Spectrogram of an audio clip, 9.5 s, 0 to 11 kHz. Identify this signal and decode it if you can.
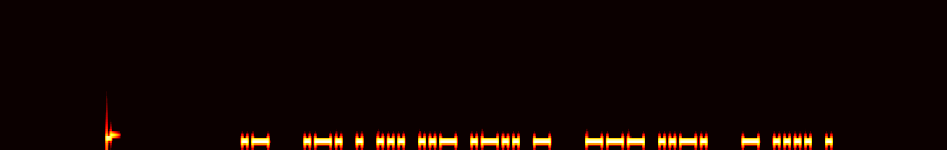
Morse code, heard as a keyed tone, about 22 wpm, 700 Hz. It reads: A RESULT OF THE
